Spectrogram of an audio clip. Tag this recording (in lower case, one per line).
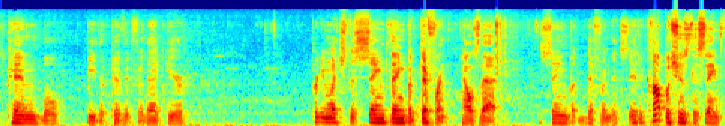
music
speech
